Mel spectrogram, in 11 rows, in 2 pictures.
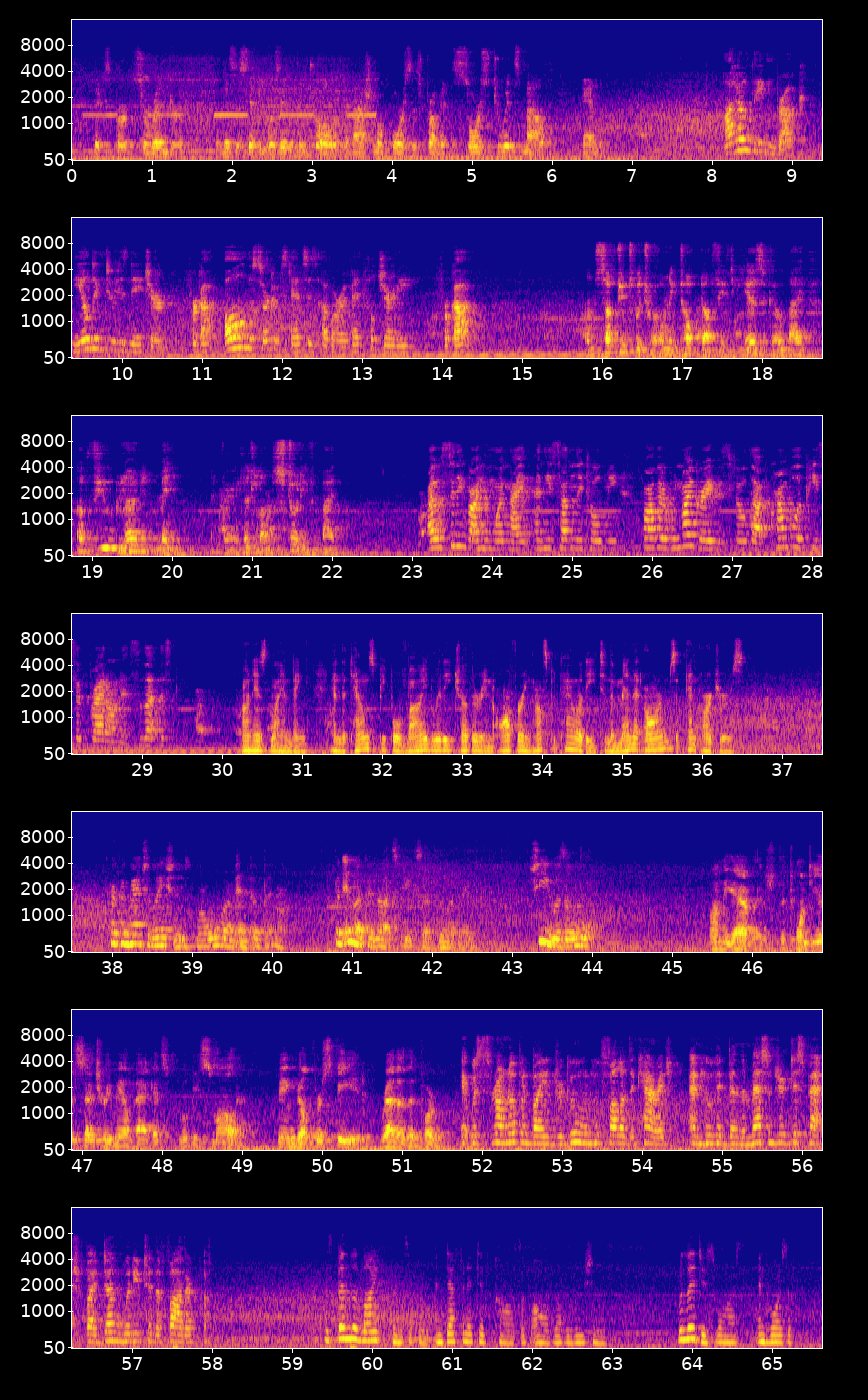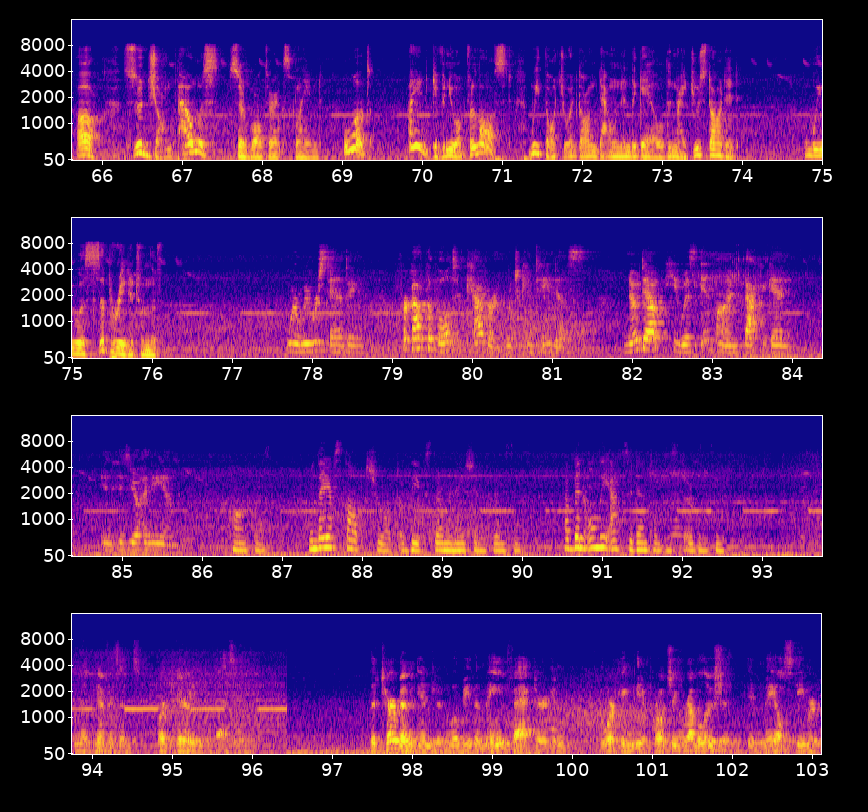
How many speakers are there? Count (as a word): nine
